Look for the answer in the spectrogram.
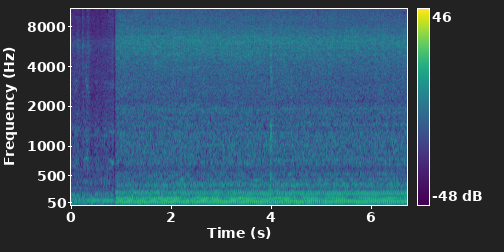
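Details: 1955 Chevy dump-bed truck, sat 23 years, small-block V8 (owner says old 350) with cherry bomb mufflers, driving on the road: deep, steady burbling rumble, no knocks or misses, pulling cleanly; normal running.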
